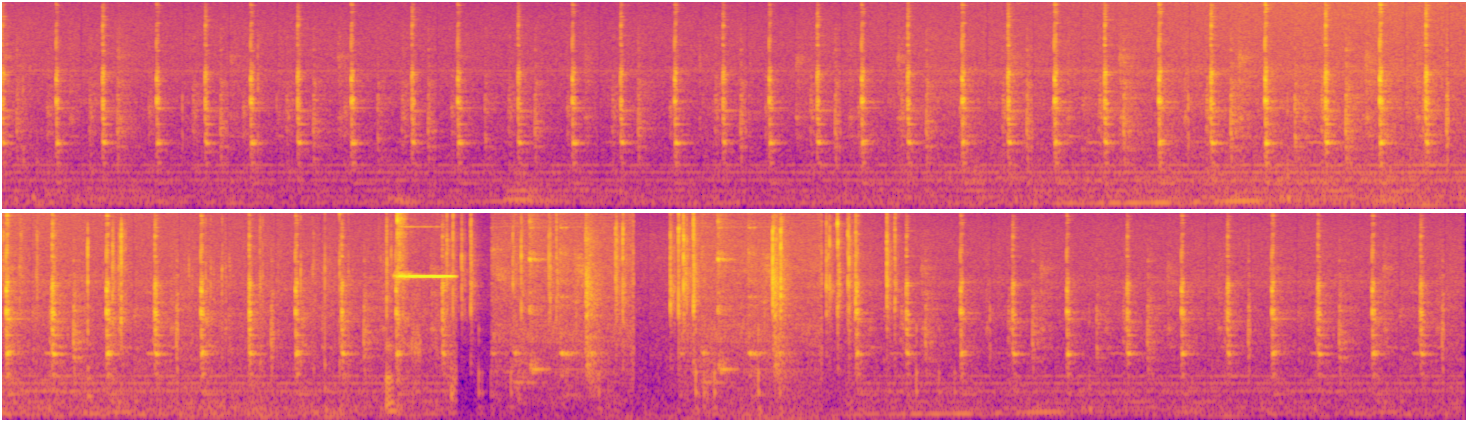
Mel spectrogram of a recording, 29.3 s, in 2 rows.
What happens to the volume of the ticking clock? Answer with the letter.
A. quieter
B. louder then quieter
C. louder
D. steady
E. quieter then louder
B.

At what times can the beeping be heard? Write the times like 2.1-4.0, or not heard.
18.5-19.2.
